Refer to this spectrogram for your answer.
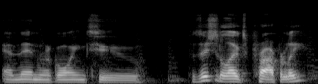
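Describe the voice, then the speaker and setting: A man's voice: fairly low pitch, expressive, moderate pace, creaky, darkish tone. Casual man reviewing toys over music. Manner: rambling, thinking aloud as he handles things. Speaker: toy review channel host. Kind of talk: casual hands-on product review.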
